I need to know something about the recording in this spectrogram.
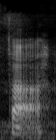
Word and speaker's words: pho: They pronounce pho as fa.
